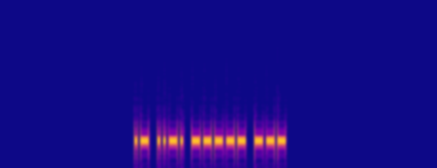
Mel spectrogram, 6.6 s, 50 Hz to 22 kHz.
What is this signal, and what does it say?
Morse code, heard as a keyed tone, about 27 wpm, 700 Hz. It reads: AF0O
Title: USA Call Signs - 4 Characters - Repeated 3x - 28wpm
